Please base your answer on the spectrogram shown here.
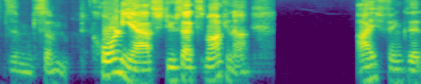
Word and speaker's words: Deus Ex Machina: I haven't seen most of those shows, but first of all, it's pronounced Deus Ex Machina.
